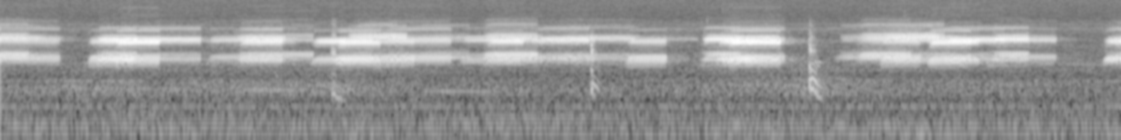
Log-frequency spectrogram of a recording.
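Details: Many tree frogs chirping together at night after a rainy summer day, rasping trilled bursts of one to two seconds alternating between callers, steady pulsing chorus with short pauses and a few soft clicks.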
